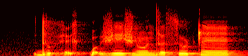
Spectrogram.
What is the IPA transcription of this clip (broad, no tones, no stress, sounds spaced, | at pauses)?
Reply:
d u h ɛ̰ x k͡p ɔ̰ ʒ e ʒ õ d ɤ s u ʈ ɛ̃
